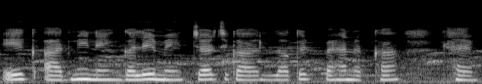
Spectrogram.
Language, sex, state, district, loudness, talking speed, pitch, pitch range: Hindi, female, Uttar Pradesh, Lucknow, -15 LUFS, 135 wpm, 215 Hz, 210-230 Hz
